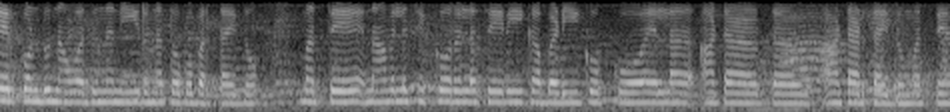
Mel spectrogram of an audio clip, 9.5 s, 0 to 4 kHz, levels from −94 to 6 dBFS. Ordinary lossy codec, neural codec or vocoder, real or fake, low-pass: none; none; real; 3.6 kHz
